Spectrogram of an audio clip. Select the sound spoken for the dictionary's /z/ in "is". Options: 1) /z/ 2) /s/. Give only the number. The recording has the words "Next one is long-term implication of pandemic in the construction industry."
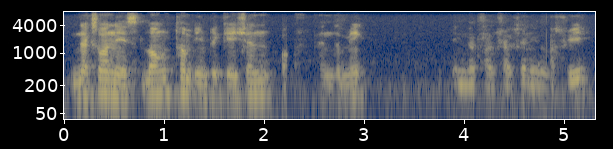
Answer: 2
